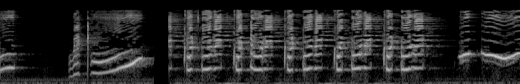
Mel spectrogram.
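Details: A talking Indian ringneck (rose-ringed) parrot speaks Hindi, including "meri katori", indoors. It chatters in quick, voice-like syllables about once a second, opening with a rising whistle and ending on a wavering screech.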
